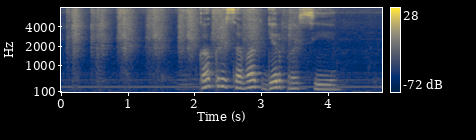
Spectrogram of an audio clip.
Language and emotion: Russian, neutral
